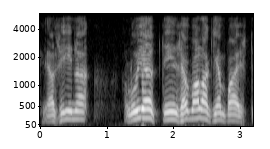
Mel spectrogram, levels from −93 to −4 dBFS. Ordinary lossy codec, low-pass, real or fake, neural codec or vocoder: none; 5.4 kHz; fake; vocoder, 22.05 kHz, 80 mel bands, WaveNeXt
